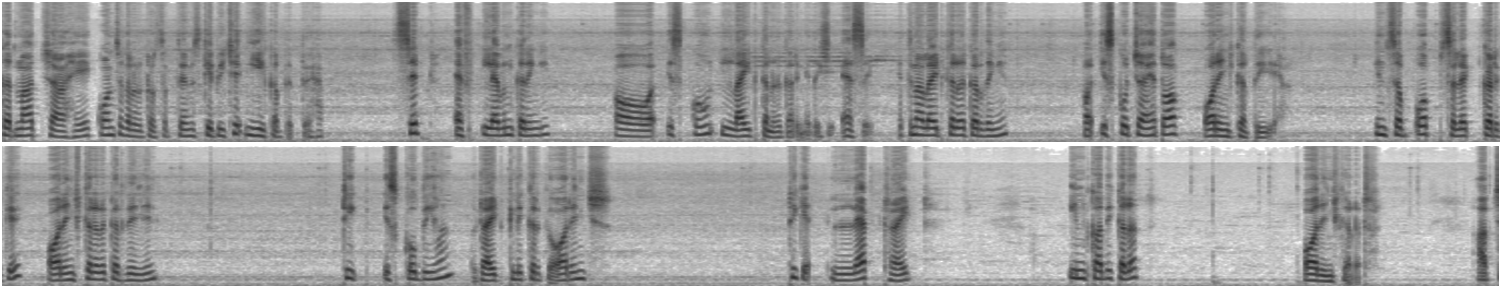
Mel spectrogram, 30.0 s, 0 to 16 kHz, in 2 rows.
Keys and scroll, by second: 4.0 shift+F11.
